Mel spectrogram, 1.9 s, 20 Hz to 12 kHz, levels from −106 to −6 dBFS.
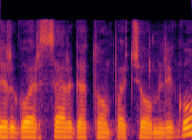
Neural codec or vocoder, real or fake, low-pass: none; real; 7.2 kHz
